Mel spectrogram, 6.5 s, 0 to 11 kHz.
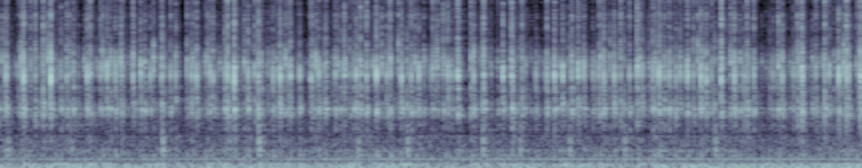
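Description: Fingertips of both hands type continuously on a Gingham 60% plateless mechanical keyboard with Gateron Black switches and cream and blue PBT plastic keycaps. The result is a rapid, steady stream of short, dry clacks with a bright, crisp tone centered around 2.3 kHz, each keystroke dying away almost instantly, with very little low end.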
